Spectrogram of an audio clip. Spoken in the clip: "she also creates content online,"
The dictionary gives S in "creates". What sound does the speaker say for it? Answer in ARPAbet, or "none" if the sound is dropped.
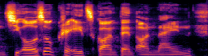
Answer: S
